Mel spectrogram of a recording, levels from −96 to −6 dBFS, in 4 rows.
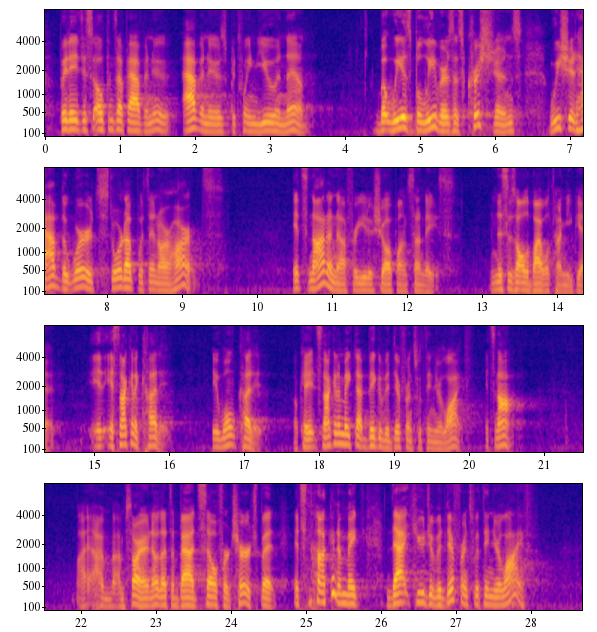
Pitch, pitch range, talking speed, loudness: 140 Hz, 125-160 Hz, 205 wpm, -25 LUFS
